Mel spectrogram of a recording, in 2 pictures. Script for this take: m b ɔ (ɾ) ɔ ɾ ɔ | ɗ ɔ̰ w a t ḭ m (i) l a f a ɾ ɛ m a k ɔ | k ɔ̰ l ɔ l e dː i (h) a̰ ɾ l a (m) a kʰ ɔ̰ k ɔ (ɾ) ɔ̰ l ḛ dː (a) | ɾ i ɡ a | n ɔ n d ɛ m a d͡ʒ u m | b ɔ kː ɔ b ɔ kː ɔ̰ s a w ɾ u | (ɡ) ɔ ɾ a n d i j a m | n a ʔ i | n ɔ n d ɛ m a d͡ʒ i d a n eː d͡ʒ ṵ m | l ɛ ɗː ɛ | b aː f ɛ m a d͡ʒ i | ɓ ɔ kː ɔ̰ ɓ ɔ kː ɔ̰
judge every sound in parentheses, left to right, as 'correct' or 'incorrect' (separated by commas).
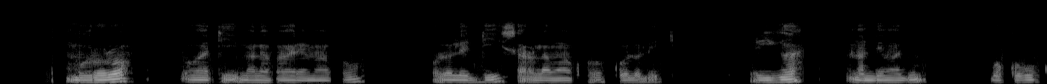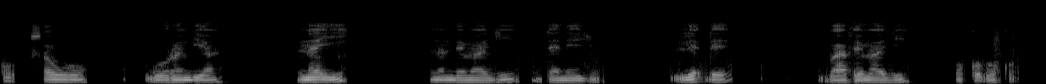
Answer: correct, incorrect, incorrect, correct, incorrect, incorrect, correct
